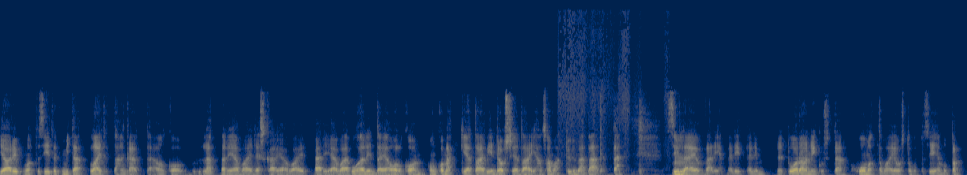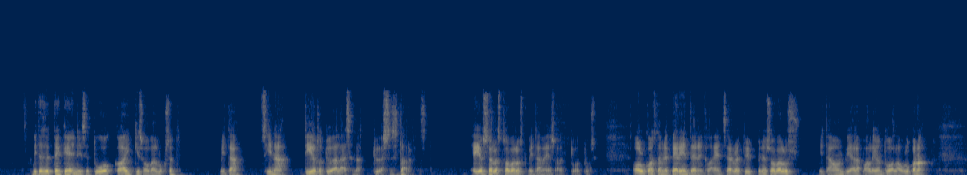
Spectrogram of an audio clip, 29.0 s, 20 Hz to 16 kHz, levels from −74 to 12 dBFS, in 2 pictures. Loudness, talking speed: -21 LUFS, 160 wpm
